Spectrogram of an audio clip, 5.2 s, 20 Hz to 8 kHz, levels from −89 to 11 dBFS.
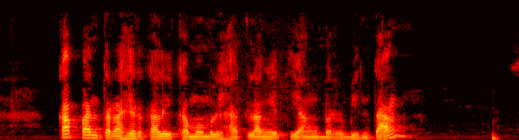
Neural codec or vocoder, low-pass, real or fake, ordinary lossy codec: none; 7.2 kHz; real; AAC, 48 kbps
